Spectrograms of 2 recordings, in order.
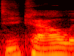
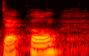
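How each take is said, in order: First: The word is said with an American pronunciation. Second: The word is said with a Canadian pronunciation. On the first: "American viewers, you guys pronounce it Decal in the U S" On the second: "I'm Canadian. I pronounce it Decal"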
